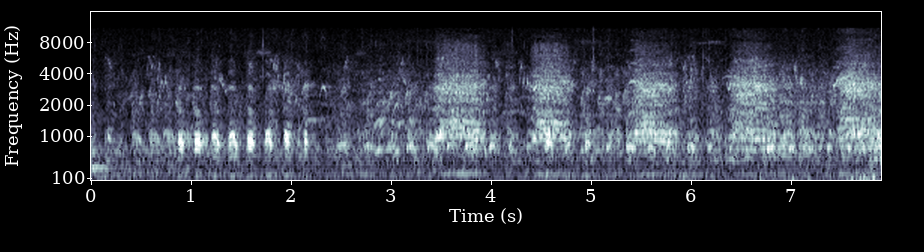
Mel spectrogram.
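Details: Domestic geese on a goose farm in Lök village, Yozgat, Turkey, honk repeatedly: a quick series of nasal calls followed by broader overlapping honking from several birds.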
